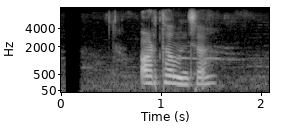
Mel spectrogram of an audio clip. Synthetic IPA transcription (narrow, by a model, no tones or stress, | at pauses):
ʌrt̪ʰʌɦunt͡sʰʌ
